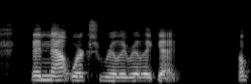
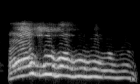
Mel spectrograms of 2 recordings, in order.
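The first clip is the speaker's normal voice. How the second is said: a sudden high, loud burst of audience laughter; mock laughter wave; 9 semitones higher, 7 dB louder than usual. Shown as a demonstration. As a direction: blast it out like the crowd cracking up.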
